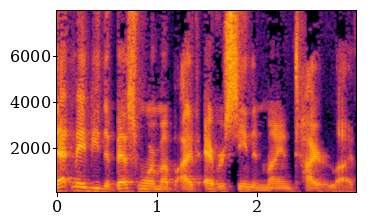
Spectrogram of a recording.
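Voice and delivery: normal talking voice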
